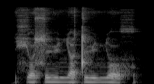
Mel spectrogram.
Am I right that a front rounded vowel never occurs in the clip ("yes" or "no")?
no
